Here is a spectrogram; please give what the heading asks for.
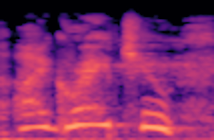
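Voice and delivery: very high, shrill mock screaming. Telling of early trash talking in team games, retelling own screaming. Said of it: "I was screaming to the top of my lungs".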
